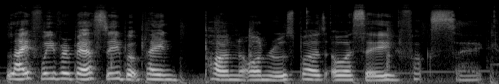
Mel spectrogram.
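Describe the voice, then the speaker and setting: A young woman chats casually on a gaming stream in a fairly high voice. She swears freely and jumps up into squeals when excited. Soft music plays faintly under her. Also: measured pace. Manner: bubbly, swears freely, greets chat warmly.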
